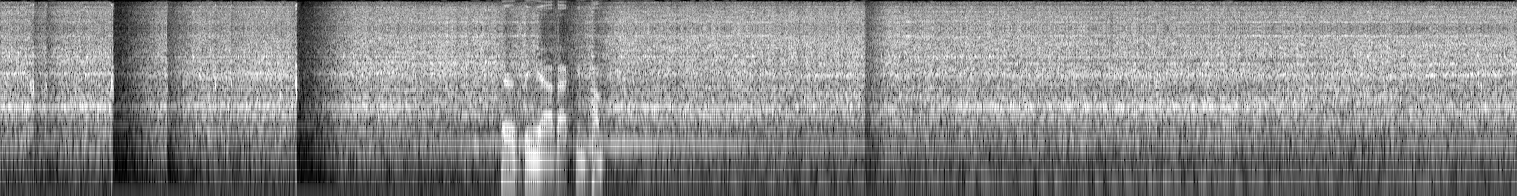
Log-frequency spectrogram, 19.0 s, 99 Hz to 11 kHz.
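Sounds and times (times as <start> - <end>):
vacuum pump running: 0.0 - 18.9.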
